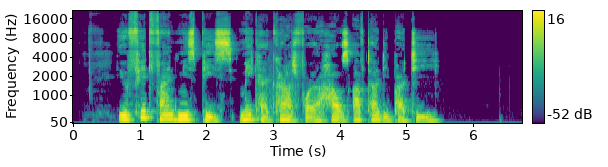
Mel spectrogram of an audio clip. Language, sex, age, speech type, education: Nigerian Pidgin, male, 30-45, read, tertiary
